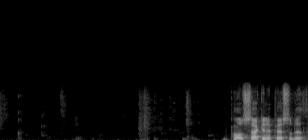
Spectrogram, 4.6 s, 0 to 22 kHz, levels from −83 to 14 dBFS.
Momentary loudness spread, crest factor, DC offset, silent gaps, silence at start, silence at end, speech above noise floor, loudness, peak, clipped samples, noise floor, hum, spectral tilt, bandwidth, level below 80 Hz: 5 LU; 26 dB; under 0.1%; none; 3.35 s; 0 s; 52 dB; -24 LUFS; -4 dBFS; under 0.1%; -75 dBFS; none; -4 dB/octave; 9.4 kHz; -70 dBFS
